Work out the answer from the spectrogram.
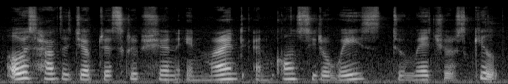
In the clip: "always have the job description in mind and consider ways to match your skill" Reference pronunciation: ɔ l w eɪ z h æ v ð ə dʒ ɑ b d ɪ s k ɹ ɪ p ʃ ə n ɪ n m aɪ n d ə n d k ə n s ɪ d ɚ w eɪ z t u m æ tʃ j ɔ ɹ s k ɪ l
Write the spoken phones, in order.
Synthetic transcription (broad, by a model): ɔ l w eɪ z h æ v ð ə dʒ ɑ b d ɪ s k ɹ ɪ p ʃ ə n ɪ n m aɪ n d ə n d k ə n s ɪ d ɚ w eɪ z t u m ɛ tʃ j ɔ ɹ s k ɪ l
